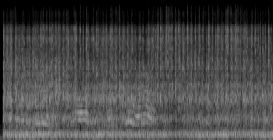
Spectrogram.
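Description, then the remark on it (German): A tractor engine runs steadily and loudly at a tractor pulling event on a field near Salzhemmendorf, where old and new tractors pull brake sleds: a constant low rumbling drone with a rough mechanical chug that holds without pause for the whole few seconds. “Da werden Bremsschlippen von den unterschiedlichsten uralten und neuen Traktoren gezogen.”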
